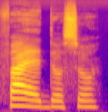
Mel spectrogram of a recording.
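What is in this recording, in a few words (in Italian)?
"faeddos", lingua sarda, female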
